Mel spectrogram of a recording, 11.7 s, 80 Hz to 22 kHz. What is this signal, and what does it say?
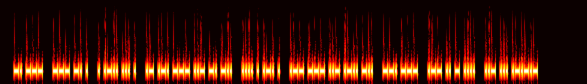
Morse code, heard as a keyed tone, about 40 wpm, 700 Hz. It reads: NO ONE ELSE AROUND HERE WOULD GO WITH US.
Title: Sentences from Top 1000 Words - Review Part 3 - 40wpm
